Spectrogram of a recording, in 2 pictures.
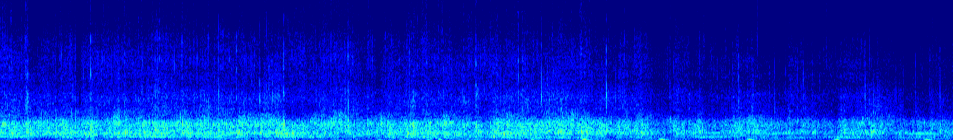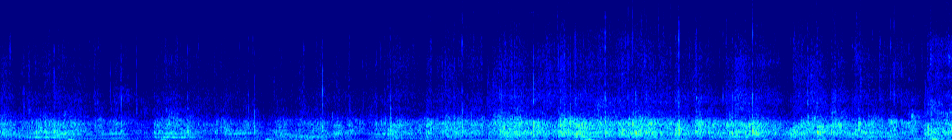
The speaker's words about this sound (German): Lass uns der Andrea ganz einen grossen Applaus geben.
